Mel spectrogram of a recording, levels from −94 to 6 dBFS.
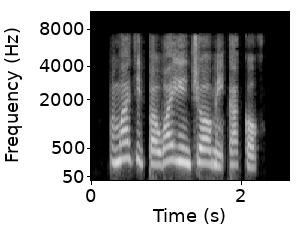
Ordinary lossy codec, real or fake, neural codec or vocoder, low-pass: AAC, 48 kbps; fake; codec, 16 kHz, 0.8 kbps, ZipCodec; 7.2 kHz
